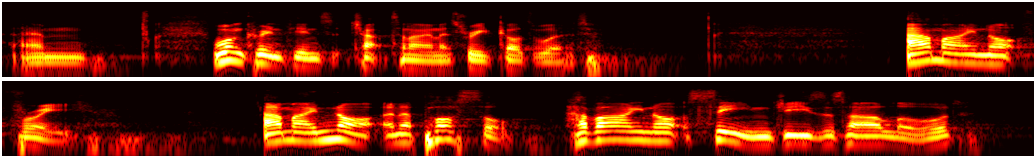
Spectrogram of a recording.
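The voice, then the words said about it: Hoarse, croaky voice. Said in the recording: “my voice is quite hoarse this evening because I was preaching and leading the music this morning, and so I oversang, I think, so apologies for the croaky tones”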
